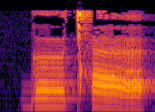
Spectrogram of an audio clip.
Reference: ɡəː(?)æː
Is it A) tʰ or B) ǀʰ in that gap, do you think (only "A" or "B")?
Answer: B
